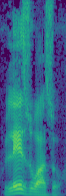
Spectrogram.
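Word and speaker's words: oiseaux: that is Lay wazo it will take X at the end point to make it plural so pronunciation will less Vaso Les wazo but he is not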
